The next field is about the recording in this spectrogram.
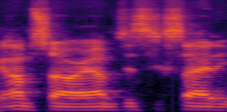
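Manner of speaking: ordinary delivery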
